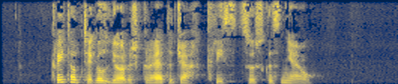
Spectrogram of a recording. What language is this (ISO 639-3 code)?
glv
